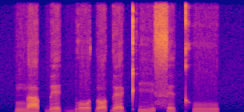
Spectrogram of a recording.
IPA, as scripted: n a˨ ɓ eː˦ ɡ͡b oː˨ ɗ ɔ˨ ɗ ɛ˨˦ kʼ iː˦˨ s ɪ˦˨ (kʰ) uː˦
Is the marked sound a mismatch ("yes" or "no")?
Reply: no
